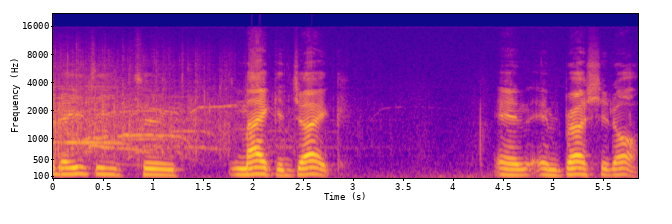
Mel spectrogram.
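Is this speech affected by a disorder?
Yes: cerebral palsy; lifelong; about 36 years with it.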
